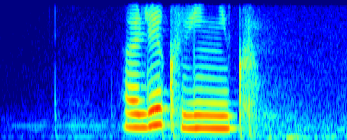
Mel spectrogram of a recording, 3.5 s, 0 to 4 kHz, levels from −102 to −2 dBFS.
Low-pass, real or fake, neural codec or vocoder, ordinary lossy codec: 3.6 kHz; real; none; none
